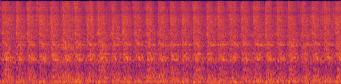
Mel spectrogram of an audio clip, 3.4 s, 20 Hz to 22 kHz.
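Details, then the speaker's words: Chevy Nova with low voltage even on two batteries, 16-volt battery on order; heavy, labored, slow churning crank that drags on without catching, slow cranking from low battery voltage. "Batteries in the mail. That should solve the cranking issue. This thing just cranks forever."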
